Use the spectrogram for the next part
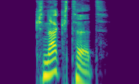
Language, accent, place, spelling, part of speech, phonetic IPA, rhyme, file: German, Germany, Berlin, knacktet, verb, [ˈknaktət], -aktət, De-knacktet.ogg
- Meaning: inflection of knacken: 1. second-person plural preterite 2. second-person plural subjunctive II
